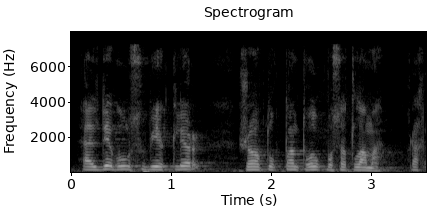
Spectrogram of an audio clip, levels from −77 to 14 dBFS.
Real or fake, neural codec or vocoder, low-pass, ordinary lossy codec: real; none; 7.2 kHz; MP3, 64 kbps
